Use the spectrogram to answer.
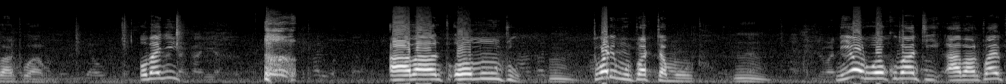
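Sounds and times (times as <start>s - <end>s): man clearing throat: 2.6s - 3.0s.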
